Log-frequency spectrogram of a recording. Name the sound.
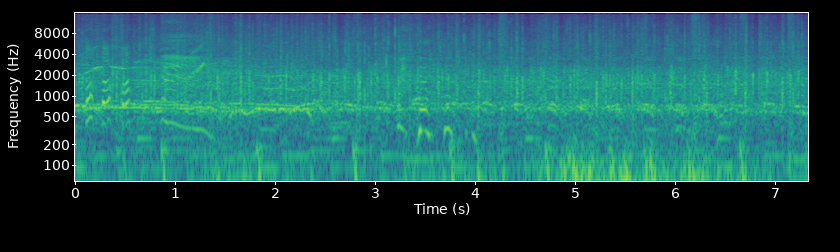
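studio audience applause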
